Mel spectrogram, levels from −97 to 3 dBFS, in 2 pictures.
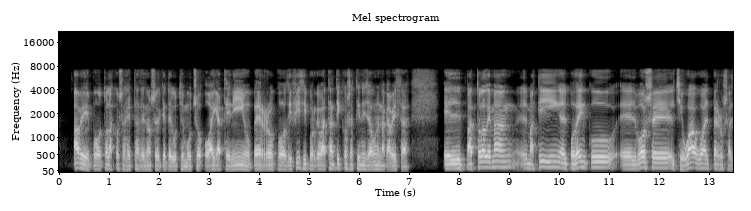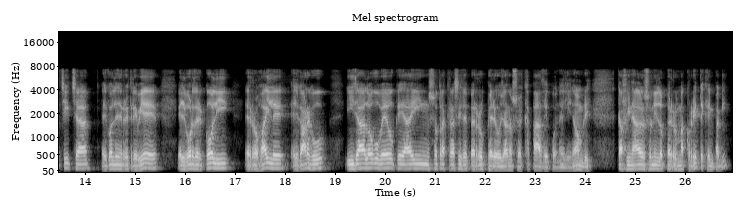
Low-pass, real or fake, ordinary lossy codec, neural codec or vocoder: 7.2 kHz; real; none; none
